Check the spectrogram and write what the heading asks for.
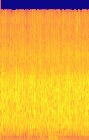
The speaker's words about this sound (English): Can you clap for that? We need to clap for that.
